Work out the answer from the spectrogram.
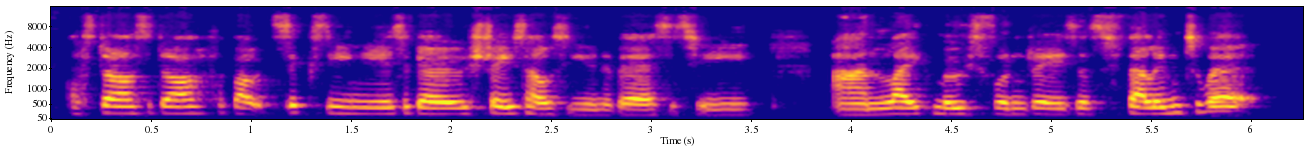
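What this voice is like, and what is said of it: Liverpool accent. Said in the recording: “I'm from Liverpool, which is normally quite obvious from my accent, although ... a lot of people kind of identify me as Irish”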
